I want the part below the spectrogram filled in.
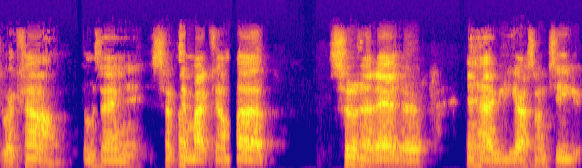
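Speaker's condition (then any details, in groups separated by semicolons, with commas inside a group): Down syndrome; born with Down syndrome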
